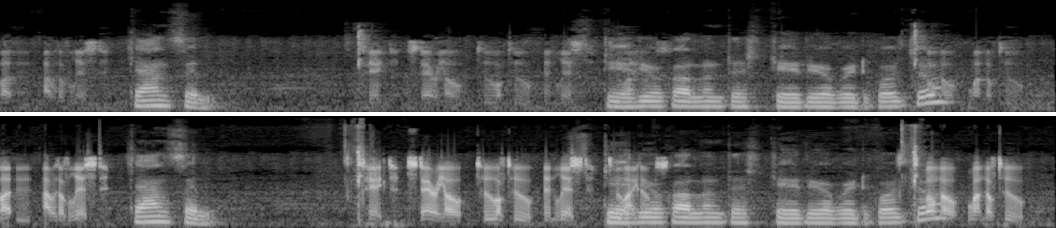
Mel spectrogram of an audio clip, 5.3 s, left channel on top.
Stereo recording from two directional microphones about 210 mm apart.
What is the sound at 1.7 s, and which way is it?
Speech, 40° right (ahead or behind).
